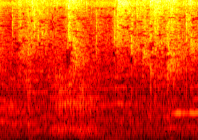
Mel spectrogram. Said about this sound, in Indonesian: Ini air mengalir.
